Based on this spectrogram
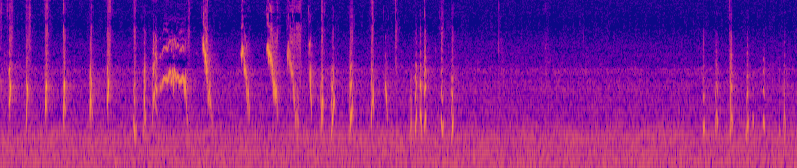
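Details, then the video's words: A young white Java sparrow, probably male and kept as a pet, practises its song: rapid dry clicks and a few soft, rising whistled notes, a pause, then more clicks, over a steady low household hum. "文鳥さん さえずり練習 java sparrow"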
